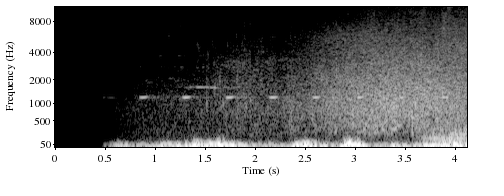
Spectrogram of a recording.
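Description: Lakeshore ambience: water lapping and washing at the shore, with wind buffeting the microphone in low gusty rumbles, starting after a brief silence. A few faint high peeps repeat evenly in the background.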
